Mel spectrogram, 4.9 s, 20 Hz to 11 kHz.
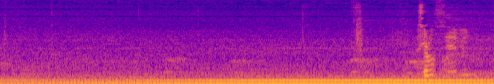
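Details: Petrol engine idling with a steady even hum once the bolt is put back in the PCV valve. Pulling the bolt out caused a vacuum leak that made it run lean, sound rough and climb about five degrees in 30 seconds.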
